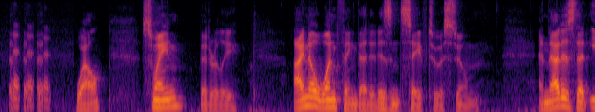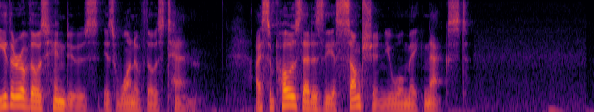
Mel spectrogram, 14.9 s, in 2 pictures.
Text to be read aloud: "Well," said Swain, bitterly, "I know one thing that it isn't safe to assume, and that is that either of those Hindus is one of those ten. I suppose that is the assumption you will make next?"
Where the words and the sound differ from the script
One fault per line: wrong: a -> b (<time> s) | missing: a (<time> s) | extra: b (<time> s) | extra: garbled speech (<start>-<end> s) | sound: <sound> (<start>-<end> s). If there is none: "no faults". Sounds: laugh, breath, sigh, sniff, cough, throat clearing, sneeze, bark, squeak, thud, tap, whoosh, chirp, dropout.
sound: laugh (0.1-0.6 s)
missing: said (1.3 s)
sound: breath (14.2-14.7 s)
